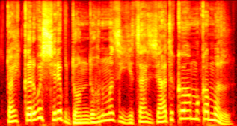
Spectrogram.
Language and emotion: Kashmiri, surprised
